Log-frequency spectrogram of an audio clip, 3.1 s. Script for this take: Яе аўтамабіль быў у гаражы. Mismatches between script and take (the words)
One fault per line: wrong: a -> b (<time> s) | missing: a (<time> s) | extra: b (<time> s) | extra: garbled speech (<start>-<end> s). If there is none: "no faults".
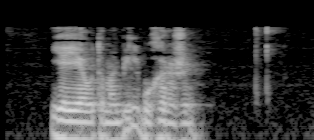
missing: быў (1.4 s)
